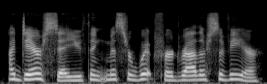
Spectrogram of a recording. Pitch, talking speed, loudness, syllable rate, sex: 205 Hz, 200 wpm, -17 LUFS, 5.2 syllables/s, female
